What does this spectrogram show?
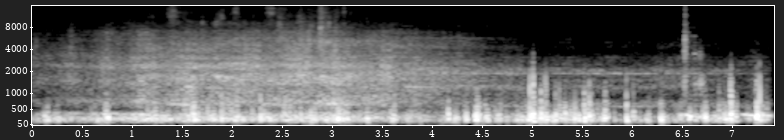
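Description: Train running over the level crossing, a loud rumble with repeated wheel knocks on the rail joints that eases off after a few seconds. A steady hum starts near the end.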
